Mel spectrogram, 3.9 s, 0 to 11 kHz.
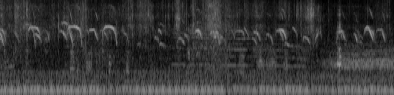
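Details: Black Ameraucana / Araucana chickens from a 2020 season flock; many shrill arched peeps overlapping in a busy chorus, with a constant low droning hum and a few soft thumps.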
